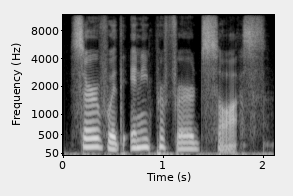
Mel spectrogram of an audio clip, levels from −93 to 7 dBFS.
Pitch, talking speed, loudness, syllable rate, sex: 180 Hz, 140 wpm, -17 LUFS, 5.2 syllables/s, female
